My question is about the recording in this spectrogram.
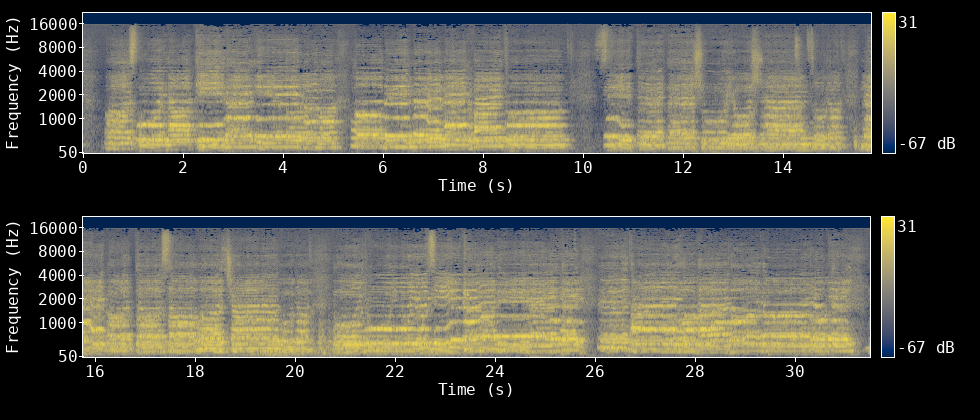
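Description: A choir singing in several voices, in phrases separated by short breaks roughly every five seconds.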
